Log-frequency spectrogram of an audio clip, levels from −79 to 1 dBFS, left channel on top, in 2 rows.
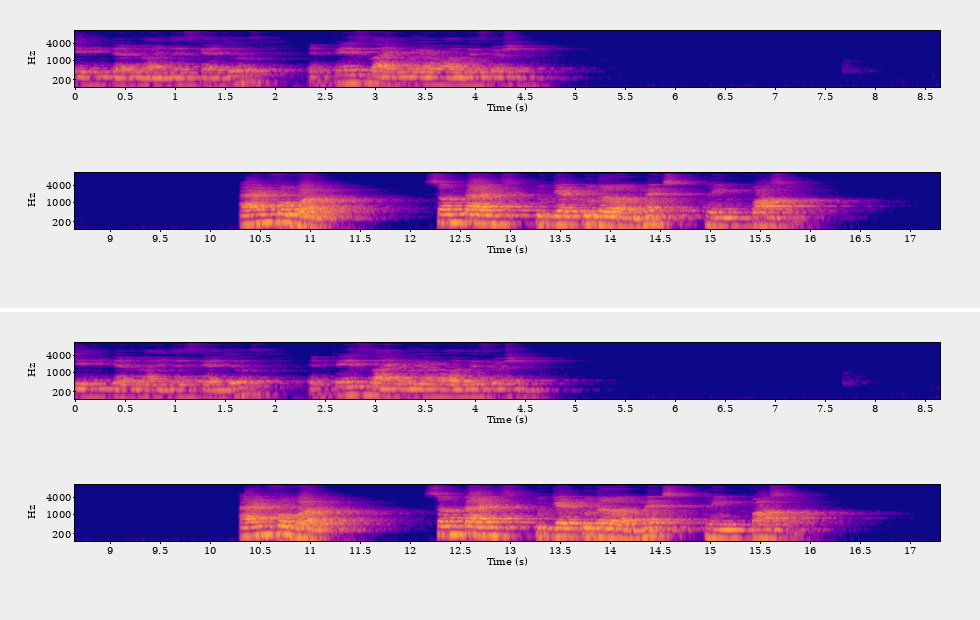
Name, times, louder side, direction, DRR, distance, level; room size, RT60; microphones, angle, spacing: voice 1, 0.0-1.9 2.3-4.6, equal, 75° left, -10 dB, 0.8 m, -27 dB
voice 2, 10.3-11.1 12.2-14.6 14.9-15.9, equal, 40° right, -9 dB, 0.6 m, -18 dB
2.9 x 2.3 x 2.3 m, 1.5 s
head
